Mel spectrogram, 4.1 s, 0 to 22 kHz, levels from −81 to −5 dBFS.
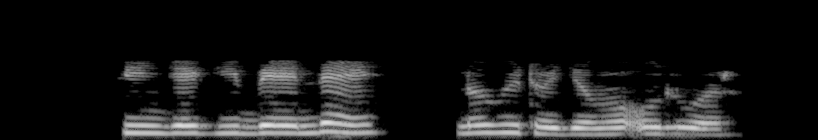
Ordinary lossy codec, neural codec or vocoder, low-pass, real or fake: MP3, 32 kbps; none; 3.6 kHz; real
